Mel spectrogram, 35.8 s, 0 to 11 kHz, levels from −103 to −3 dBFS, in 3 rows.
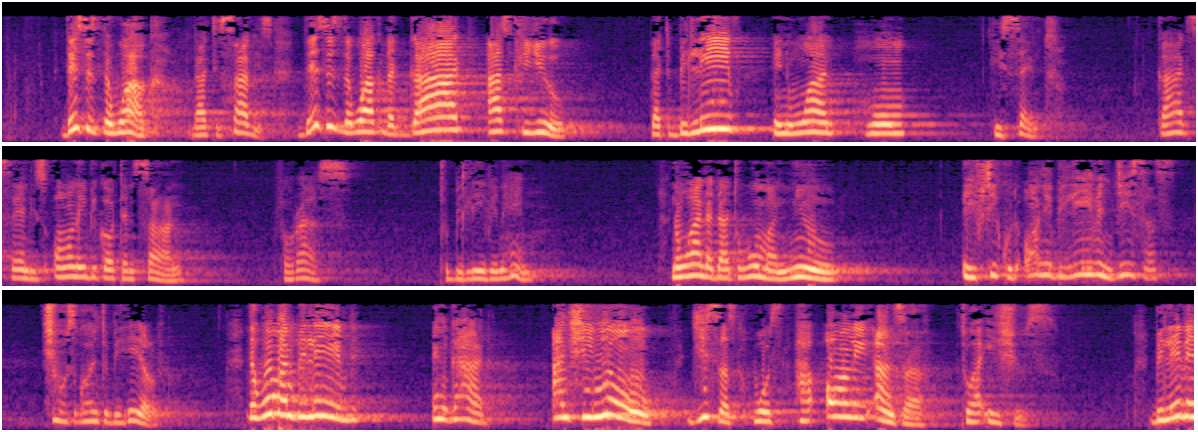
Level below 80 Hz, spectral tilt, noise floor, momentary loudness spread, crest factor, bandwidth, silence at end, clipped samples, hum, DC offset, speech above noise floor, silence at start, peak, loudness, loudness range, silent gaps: -54 dBFS; -4.5 dB/octave; -60 dBFS; 19 LU; 16 dB; 8 kHz; 0 s; under 0.1%; none; under 0.1%; 45 dB; 0.6 s; -2 dBFS; -15 LUFS; 13 LU; none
